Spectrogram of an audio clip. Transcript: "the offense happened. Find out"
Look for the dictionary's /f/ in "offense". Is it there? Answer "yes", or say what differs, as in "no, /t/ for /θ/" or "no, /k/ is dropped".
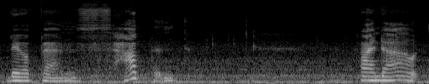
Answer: no, /p/ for /f/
